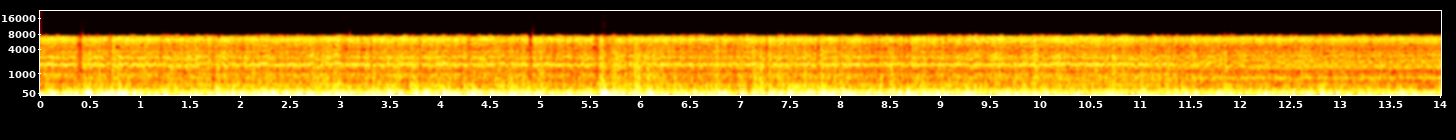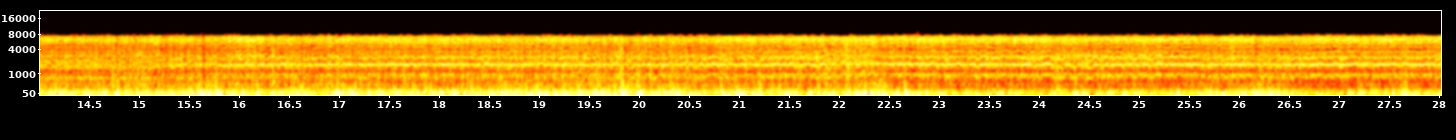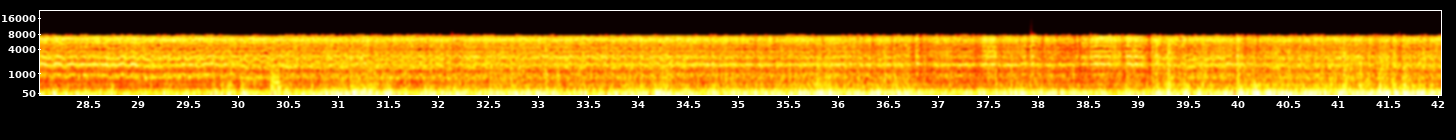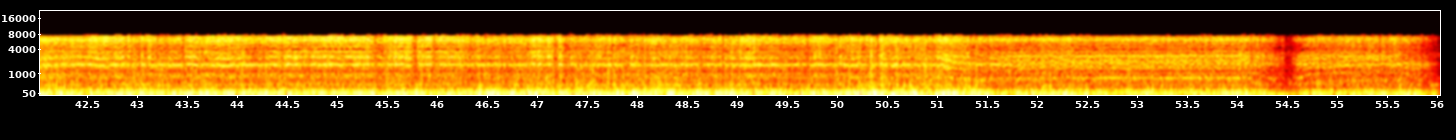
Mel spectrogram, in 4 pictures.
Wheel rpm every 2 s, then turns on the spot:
230, 230, 230, 230, 230, 200, 190, 200, 210, 230, 220, 230, 230, 230, 230, 220, 210, 230, 240, 230, 220, 230, 230, 230, 230, 210, 160, 100.
none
